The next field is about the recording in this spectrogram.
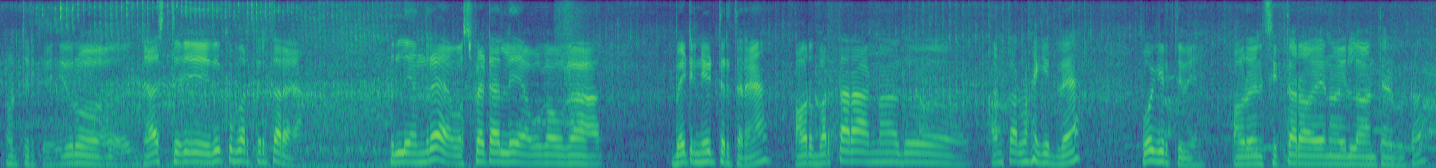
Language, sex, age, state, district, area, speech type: Kannada, male, 18-30, Karnataka, Vijayanagara, rural, spontaneous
